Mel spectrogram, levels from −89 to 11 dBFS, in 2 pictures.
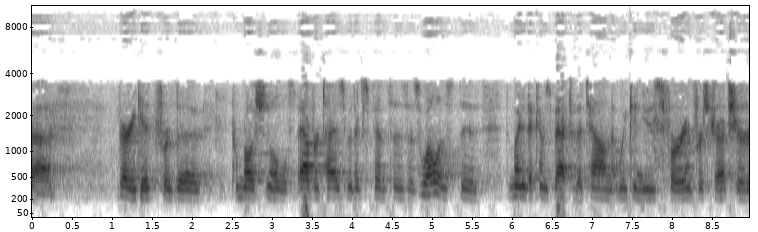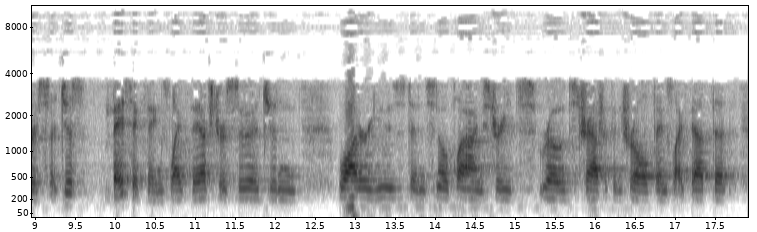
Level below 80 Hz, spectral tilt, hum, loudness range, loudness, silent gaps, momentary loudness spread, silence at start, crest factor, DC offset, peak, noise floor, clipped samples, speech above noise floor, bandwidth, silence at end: -60 dBFS; -3.5 dB/octave; none; 2 LU; -17 LUFS; none; 13 LU; 0 s; 18 dB; under 0.1%; 0 dBFS; -39 dBFS; under 0.1%; 22 dB; 10.5 kHz; 0 s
